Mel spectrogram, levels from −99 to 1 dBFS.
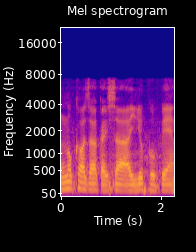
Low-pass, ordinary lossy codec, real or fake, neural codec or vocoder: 7.2 kHz; none; fake; autoencoder, 48 kHz, 32 numbers a frame, DAC-VAE, trained on Japanese speech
